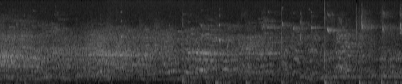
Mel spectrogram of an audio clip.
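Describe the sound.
A basketball is dribbled during a high school district semifinal game, with low, quiet thuds repeating in a loose rhythm, mostly in the second half, under a steady murmur of crowd noise.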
